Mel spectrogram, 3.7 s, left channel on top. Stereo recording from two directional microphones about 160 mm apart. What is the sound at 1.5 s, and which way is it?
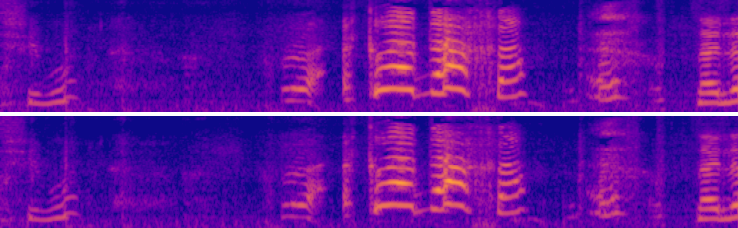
A child's voice, 65° left (ahead or behind).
